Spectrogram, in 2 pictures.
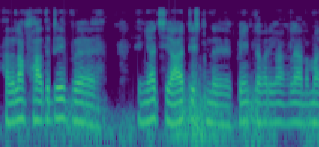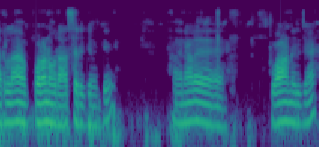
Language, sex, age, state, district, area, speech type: Tamil, male, 18-30, Tamil Nadu, Dharmapuri, rural, spontaneous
